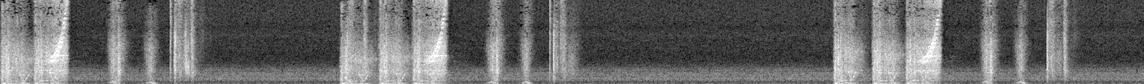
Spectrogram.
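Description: Heavy thumps and whooshes burst out in short flurries as a bulky figure rolls and lunges.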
